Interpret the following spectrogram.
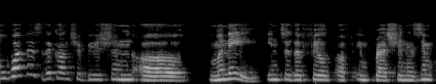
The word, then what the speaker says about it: Monet: name of this man is cloud Lonnie it pronounced as many because it is a French word so definitely he is a French so what is the contribution of money into the field of Impressionism art Impressionism art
